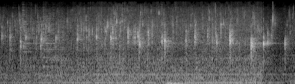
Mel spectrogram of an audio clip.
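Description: Mackerel frying in a pan gives a steady, close sizzle, dense with bright popping crackles of spattering oil for the whole stretch, with no voices.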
